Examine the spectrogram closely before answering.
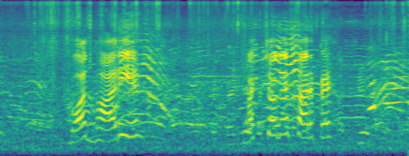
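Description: Plastic wrapping rustles under a hand.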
